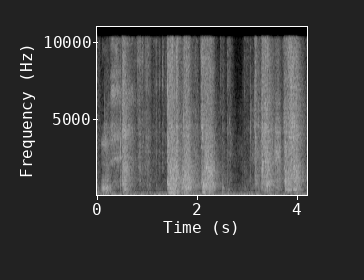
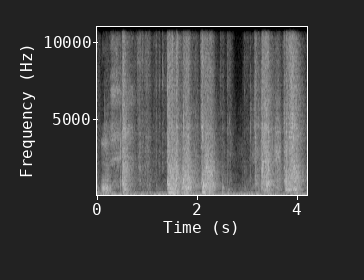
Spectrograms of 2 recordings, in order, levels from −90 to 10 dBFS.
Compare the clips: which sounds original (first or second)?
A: first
